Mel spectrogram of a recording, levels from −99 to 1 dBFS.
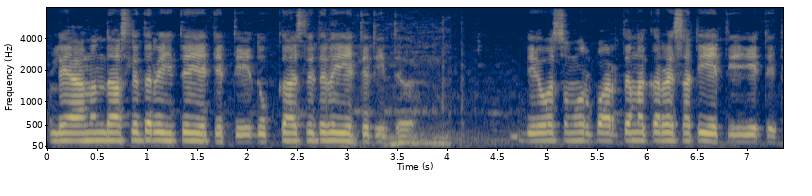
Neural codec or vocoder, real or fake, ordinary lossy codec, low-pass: codec, 16 kHz, 8 kbps, FreqCodec, larger model; fake; none; none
